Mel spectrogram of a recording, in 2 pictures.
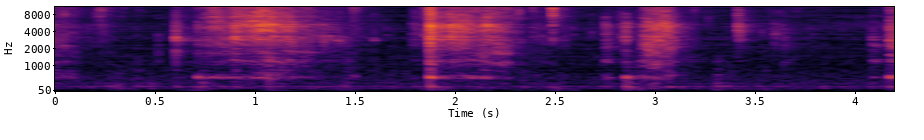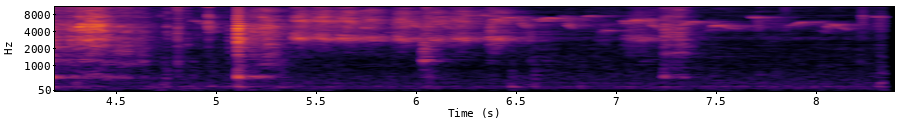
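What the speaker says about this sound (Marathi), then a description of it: "घाटून घेऊया" A spoon clinks and scrapes against a pot while mutton masala is stirred, giving several sharp metallic knocks at irregular intervals, with faint birdsong chirping in the background.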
